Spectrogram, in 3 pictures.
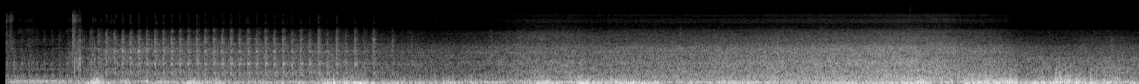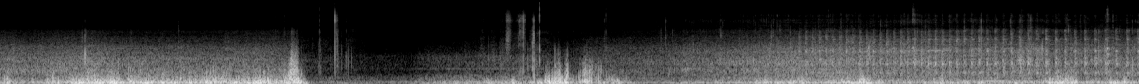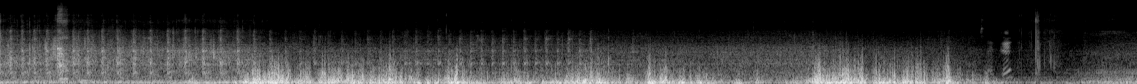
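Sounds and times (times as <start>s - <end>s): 
Dodge Ram grinding going into 2WD: 0.0s - 34.1s.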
